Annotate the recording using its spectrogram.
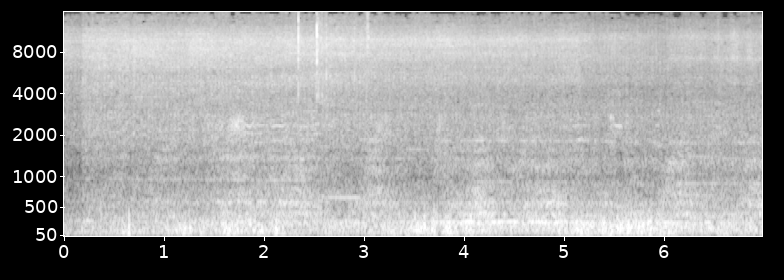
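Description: A jet airliner roars overhead with a steady low rumble.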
